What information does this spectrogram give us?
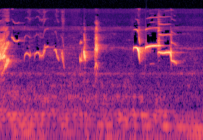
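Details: Oriental magpie-robin lure song for quiet birds: a harsh note, a rippling whistled run, two sharp chips, then loud bright sustained whistles, over a steady low background hum.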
